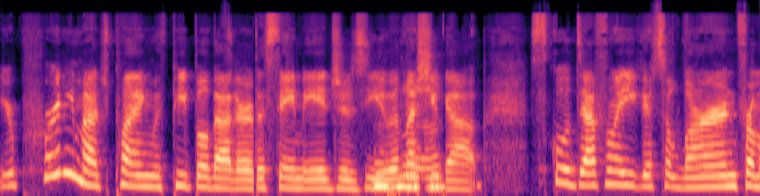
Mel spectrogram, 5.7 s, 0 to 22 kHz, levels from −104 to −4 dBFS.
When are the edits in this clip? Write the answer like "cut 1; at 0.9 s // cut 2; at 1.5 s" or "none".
cut 1; at 1.9 s // cut 2; at 3.3 s // cut 3; at 4.0 s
